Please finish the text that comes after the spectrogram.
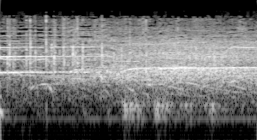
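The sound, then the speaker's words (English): A large crowd claps and cheers at a steady, fairly loud level at the Air Force Academy in Colorado Springs, where the US president was speaking, with sharp hand claps standing out early and a continuous wash of murmuring voices throughout. “Here he is, and uh, people are clapping.”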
